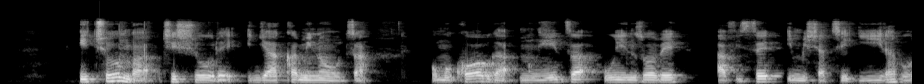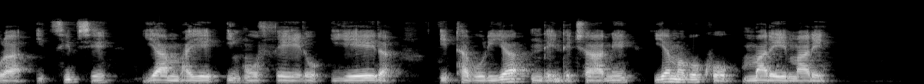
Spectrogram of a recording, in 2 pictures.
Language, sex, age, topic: Rundi, male, 25-35, education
